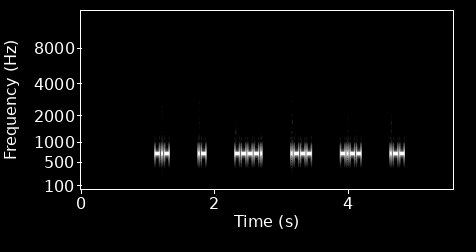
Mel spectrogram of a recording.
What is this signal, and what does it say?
Morse code, heard as a keyed tone, about 52 wpm, spaced as for 17 wpm, 700 Hz. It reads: KA9JYW
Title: USA Call Signs - 6 Characters - 6x Character Spacing - 50wpm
